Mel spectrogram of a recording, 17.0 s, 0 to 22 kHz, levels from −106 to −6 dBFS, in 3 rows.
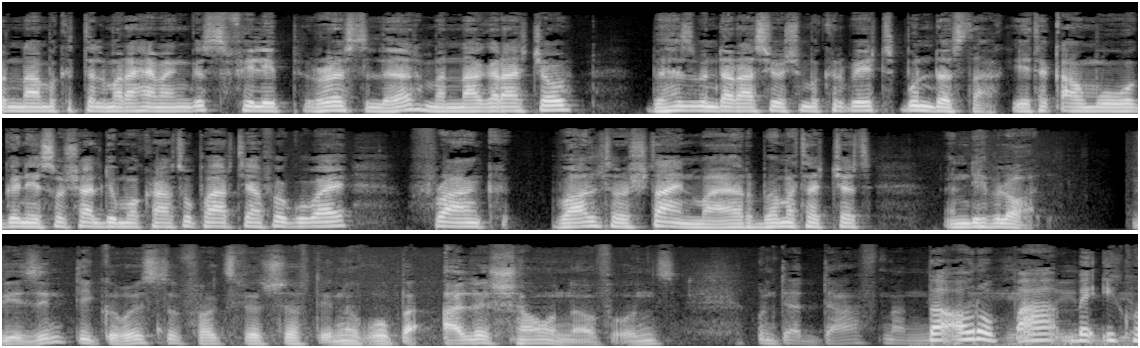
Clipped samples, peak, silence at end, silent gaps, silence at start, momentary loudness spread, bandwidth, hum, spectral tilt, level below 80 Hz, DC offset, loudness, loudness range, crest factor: under 0.1%; -8 dBFS; 0 s; none; 0 s; 12 LU; 15 kHz; none; -5.5 dB/octave; -60 dBFS; under 0.1%; -24 LUFS; 5 LU; 16 dB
